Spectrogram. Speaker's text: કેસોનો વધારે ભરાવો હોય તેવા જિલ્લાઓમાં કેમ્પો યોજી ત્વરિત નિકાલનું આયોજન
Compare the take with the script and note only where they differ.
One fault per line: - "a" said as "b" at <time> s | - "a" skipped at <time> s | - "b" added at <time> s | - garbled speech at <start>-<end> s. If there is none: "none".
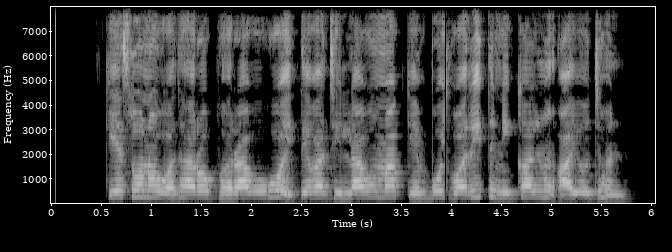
- "યોજી" skipped at 3.9 s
